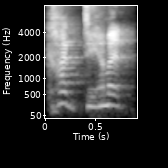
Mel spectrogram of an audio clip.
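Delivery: high, loud self-directed yell; yells into the air. Acted. Artemis cursing at himself, loud high yell. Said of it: "He yells into the air".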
